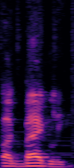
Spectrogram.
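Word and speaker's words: Magbegor: They also played it without Fagbagley. I think is how you pronounce her name. Fagbagley is how you pronounce her name.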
